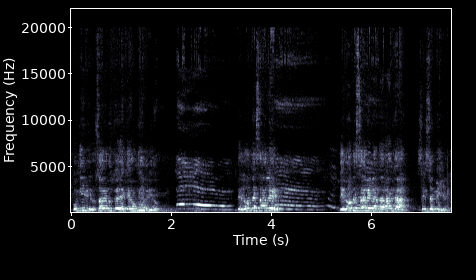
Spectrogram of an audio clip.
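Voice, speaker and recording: A man's voice: very high voice, measured pace, pauses often, noisy background. A man with a Salvadoran Spanish accent teaching a Bible lesson to a class, repeating key words emphatically and asking the class questions. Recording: echoey room, speaker far from mic.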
